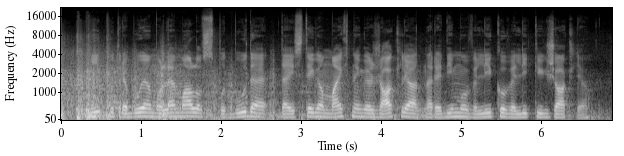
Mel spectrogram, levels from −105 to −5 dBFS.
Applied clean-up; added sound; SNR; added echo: none; Thunder; 8 dB; none.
